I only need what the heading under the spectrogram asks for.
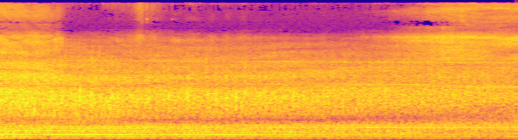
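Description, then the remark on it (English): A helicopter drones loudly and steadily overhead, its engine hum and rotor noise filling the whole stretch and easing off only slightly toward the end, with no voices. “Helicopter of some sorts from the hospital, I think, probably.”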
